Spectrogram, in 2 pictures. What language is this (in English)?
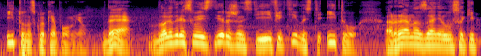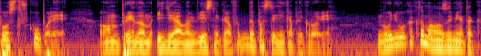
Russian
